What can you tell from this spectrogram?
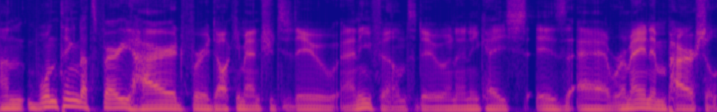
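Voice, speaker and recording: Very fast and with hardly any pauses, a man with an Irish accent talks in a very deep, low voice with ordinary pitch variation on a very clean recording with a silent background. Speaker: radio host. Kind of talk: radio interview. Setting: studio.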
